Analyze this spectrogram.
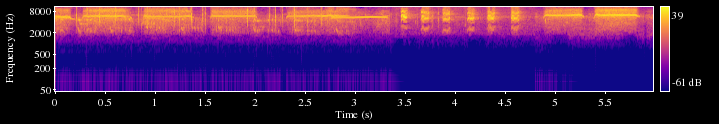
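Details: Swiftlet calls: dense, buzzy high chirping runs steadily for about three seconds, then breaks into short separate bursts with thin whistled notes near the end.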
